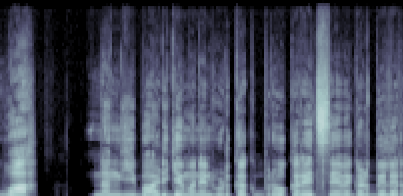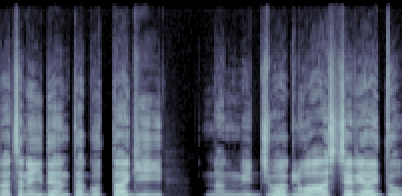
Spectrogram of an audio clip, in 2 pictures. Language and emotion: Kannada, surprised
